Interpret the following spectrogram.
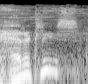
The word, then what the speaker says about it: Heracles: doing here sparkly thing with your voice the heracles yeah that that is how it's supposed to be pronounced seems like a lot of work but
